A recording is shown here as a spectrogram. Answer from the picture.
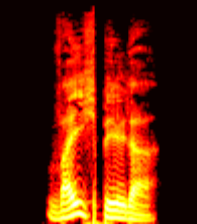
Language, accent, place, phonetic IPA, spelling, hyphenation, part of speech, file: German, Germany, Berlin, [ˈvaɪ̯çˌbɪldɐ], Weichbilder, Weich‧bil‧der, noun, De-Weichbilder.ogg
- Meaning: nominative/accusative/genitive plural of Weichbild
